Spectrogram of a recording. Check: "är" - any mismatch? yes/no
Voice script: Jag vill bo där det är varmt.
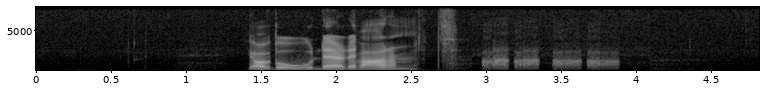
yes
